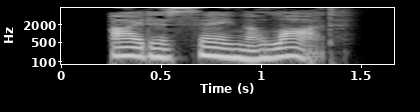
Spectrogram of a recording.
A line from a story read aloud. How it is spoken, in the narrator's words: I snapped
